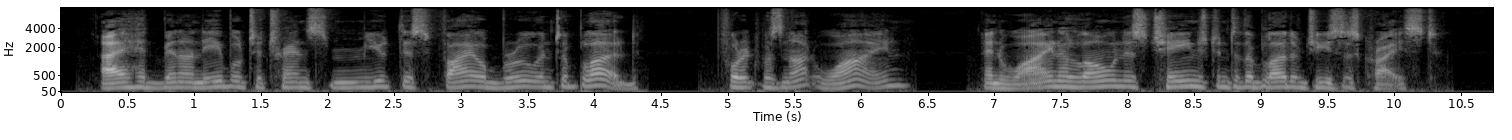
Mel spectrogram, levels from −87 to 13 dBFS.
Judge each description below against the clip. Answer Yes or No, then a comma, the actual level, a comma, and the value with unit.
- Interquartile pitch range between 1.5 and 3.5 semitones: Yes, narrow, 2.5 semitones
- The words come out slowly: No, average, 150 wpm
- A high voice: No, medium, 140 Hz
